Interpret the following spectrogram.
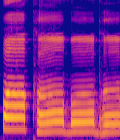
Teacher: ओष्ठे म्हणजे ओठाचा वापर करून, ओठाचा वापर केल्याशिवाय तो वर्ण निघतच नाही. तर तो कोणता आहे बघा, तर प, फ, ब, भ बघा, ओठाचा वापर केल्याशिवाय ते निघू शकत नाहीत. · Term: ओष्ठवर्ण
